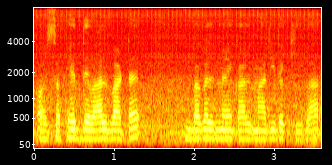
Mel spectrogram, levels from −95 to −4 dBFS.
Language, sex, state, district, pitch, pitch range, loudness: Hindi, male, Madhya Pradesh, Katni, 135 Hz, 130-140 Hz, -18 LUFS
